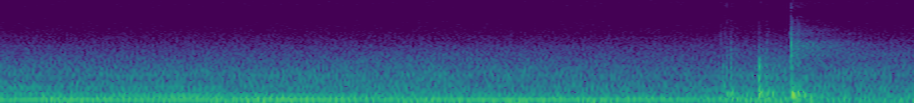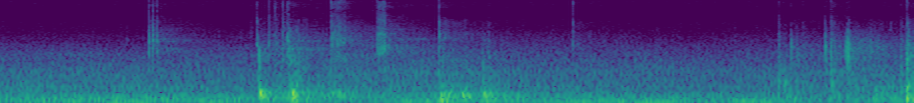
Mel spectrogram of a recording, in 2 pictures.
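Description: A steady low hum that stops about three and a half seconds in, then scattered sharp clicks and clatters of hand tools and small metal parts handled on a workbench, with a cluster of the loudest clicks a little past halfway.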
